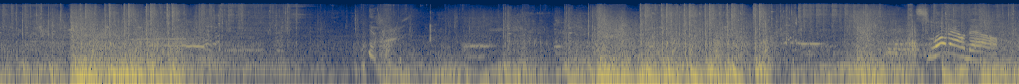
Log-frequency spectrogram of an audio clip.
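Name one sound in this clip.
Gunfire bursts in rapid shots.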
